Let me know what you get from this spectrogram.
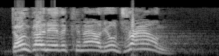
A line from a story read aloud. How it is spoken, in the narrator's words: a mother who sees a child walking towards a canal, yelling at the child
